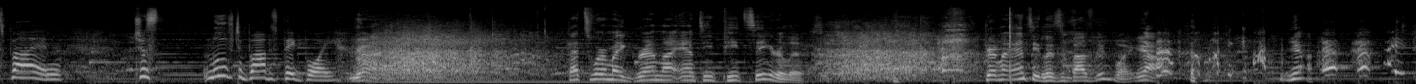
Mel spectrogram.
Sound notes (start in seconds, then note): 3.5 laughter; 8.2 laughter; 8.2 gasps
